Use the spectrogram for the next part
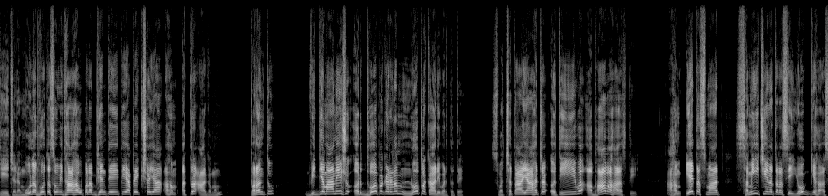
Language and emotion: Sanskrit, angry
